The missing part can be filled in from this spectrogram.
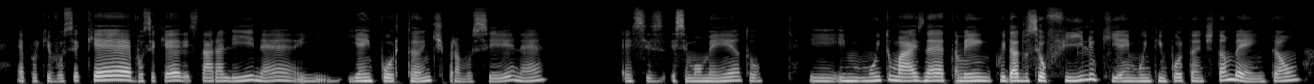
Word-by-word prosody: é - - -5
porque 155 +1 -8
você 150 +6 -6
quer, 200 +1 +5
você 160 +1 -7
quer 180 +2 +2
estar 160 -3 -4
ali, 160 +5 0
né, 175 0 -2
e 145 +1 -8 0.2
e 155 - -3
é - - +3
importante 160 0 0
para 140 0 -6
você, 140 +7 -5
né, 170 +2 -2 0.8
esses 150 -1 -8
esse - - -3
momento 150 +2 -2 0.5
e 155 -2 -4
e 160 - +2
muito 165 +5 +1
mais, 175 -2 +4
né, 175 0 +5
também 165 +1 +2
cuidar 170 0 +5
do 165 -1 0
seu 170 +1 +5
filho, 185 +7 0
que 155 -8 -4
é 150 - -1
muito 150 +1 -2
importante 160 0 -3
também, 190 -10 +3
então 170 +8 -1
165 Hz, 160 wpm, -23 LUFS, 150-180 Hz, 0.8 s, quer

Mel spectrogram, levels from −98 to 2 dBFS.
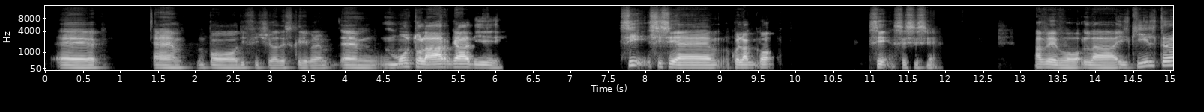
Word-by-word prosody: ehm, 105 0 +1 0.6
è 110 -2 0
m 105 0 -10 0.2
un 110 -1 -18
po' 105 -2 -3
difficile 105 -1 -12
da 100 - -8
descrivere. 100 0 -9
Ehm, 105 -2 -2
molto 140 +5 -1
larga 135 +2 +7
di 115 -4 -6 1.6
Sì, 205 +1 -1
sì, 150 - 0
sì, 145 -3 +2
è, 110 -1 +5
uhm, 115 - -11
quella 115 -1 +3
go 120 +2 -2 1.3
Sì. - - -2
Sì, - - -7
sì, - - -4
sì. - - -8 1.3
Avevo 115 -5 0
la 105 -3 +1
il 110 0 -6
kilt, 175 - -6
110 Hz, 110 wpm, -23 LUFS, 105-125 Hz, 1.6 s, larga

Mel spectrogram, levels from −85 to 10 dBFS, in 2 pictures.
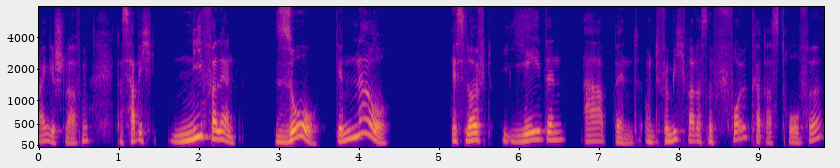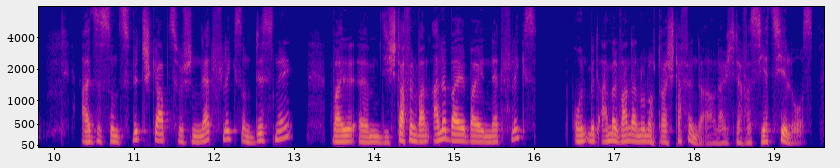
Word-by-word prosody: eingeschlafen. 135 0 -6 0.3
Das - - -9
habe 140 +3 +2
ich - - -12 0.2
nie 150 - +7
verlernt. 175 - +4 0.5
So, 120 -2 +7 0.2
genau. 205 - +3 0.8
Es 145 0 -3
läuft 155 +1 +6
jeden 160 +6 +1 0.2
Abend 130 -7 -7
und 120 -2 -8
für 135 +2 -1
mich 170 +2 -4
war 135 - 0
das 135 - -8
'ne 130 - -4
Vollkatastrophe, 160 - -6 0.5
als 120 +2 -3
es 125 -3 -8
so 135 - -1
'n 120 - -3
Switch 165 +9 -5
gab 145 -2 0
zwischen 125 -2 -6
Netflix 175 +5 -4
und 115 -3 -7
Disney, 170 +8 -5 0.5
weil, 125 +1 +3
ähm, 120 0 -2
die 110 0 -10
Staffeln 145 +4 +1
waren 125 0 0
alle 150 +7 +1
bei 140 -4 +4
bei 125 -2 +1
Netflix 125 +11 -7 0.4
und 130 +1 -1
mit 135 -2 -4
einmal 135 +1 0
waren 130 +2 0
da 135 - +1
nur 125 0 -1
noch 125 - -3
3 120 -1 -5
Staffeln - - -7
da 85 - -14
und 95 - -16
da - - -11
habe 100 - -12
ich - - -15
gedacht: 105 -3 -10
„Was 100 - -9
ist - - -9
jetzt 125 0 -2
hier - - +4
los?“ - - -12
135 Hz, 175 wpm, -25 LUFS, 120-160 Hz, 0.8 s, nie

